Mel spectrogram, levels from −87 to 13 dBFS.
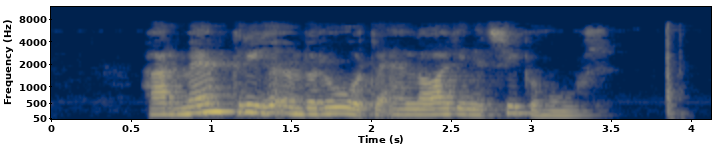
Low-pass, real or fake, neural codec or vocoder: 7.2 kHz; real; none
